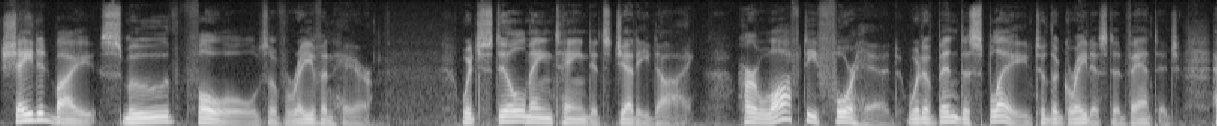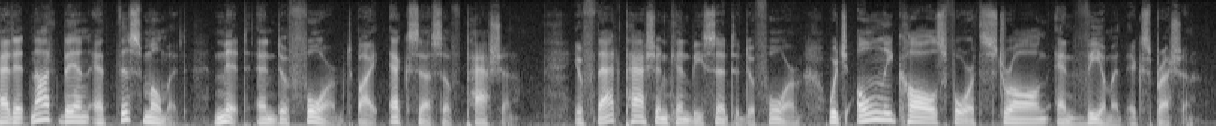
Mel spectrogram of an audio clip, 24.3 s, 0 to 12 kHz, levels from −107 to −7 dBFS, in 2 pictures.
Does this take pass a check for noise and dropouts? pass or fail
pass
